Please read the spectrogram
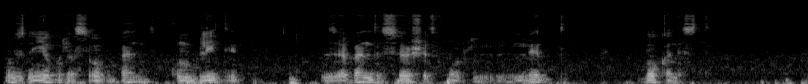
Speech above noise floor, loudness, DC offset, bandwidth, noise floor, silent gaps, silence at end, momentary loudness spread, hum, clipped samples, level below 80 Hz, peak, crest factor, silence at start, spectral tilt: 27 dB; -29 LUFS; under 0.1%; 11.5 kHz; -55 dBFS; none; 0 s; 14 LU; none; under 0.1%; -40 dBFS; -10 dBFS; 20 dB; 0.05 s; -6 dB/octave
